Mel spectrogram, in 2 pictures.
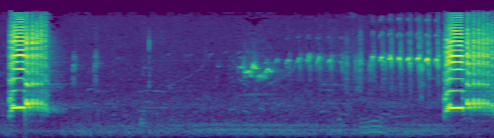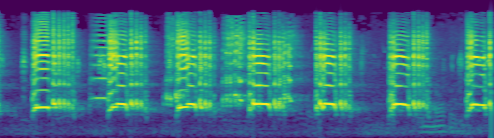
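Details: Cranes nesting in Kettle Moraine, Wisconsin: one rattly call opens, then a faint high warble and a quiet stretch of about four seconds, before a burst of loud rolling, trilled calls repeats rapidly to the end.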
